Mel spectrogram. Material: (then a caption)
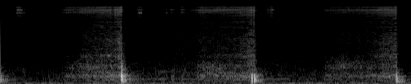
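Kinetic sand. A long serrated metal knife slices down through a solid, palm-sized block of pale yellow kinetic sand molded into a flower-shaped waffle on a pink mat, cutting it into thin strips. Each stroke is a soft, gritty rasping scrape that builds to a brief, crisp crunch as the blade passes through. Three cuts are heard, roughly evenly spaced.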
